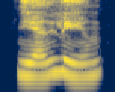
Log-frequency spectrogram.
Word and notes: 年龄: nián líng

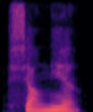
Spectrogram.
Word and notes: 想念: xiǎng niàn

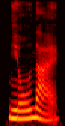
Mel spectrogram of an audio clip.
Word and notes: 牛奶: niú nǎi

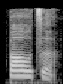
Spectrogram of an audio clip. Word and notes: 包子: bāo zi

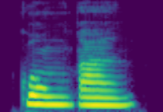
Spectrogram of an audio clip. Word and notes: 公安: gōng ān

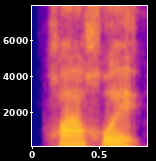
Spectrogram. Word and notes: 花卉: huā huì

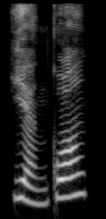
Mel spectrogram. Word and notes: 眼光: yǎn guāng

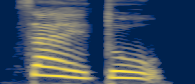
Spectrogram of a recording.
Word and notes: 再度: zài dù

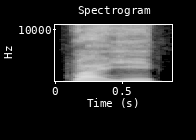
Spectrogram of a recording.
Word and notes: 外衣: wài yī

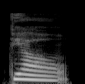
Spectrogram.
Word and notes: 掉: diào

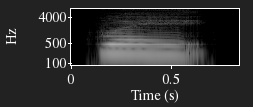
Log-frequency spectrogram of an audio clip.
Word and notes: 胃: wèi

